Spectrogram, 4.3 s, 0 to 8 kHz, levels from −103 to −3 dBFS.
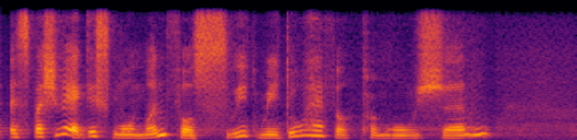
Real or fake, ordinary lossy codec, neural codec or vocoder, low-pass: fake; none; codec, 16 kHz, 0.5 kbps, FunCodec, trained on Chinese and English, 25 frames a second; 7.2 kHz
